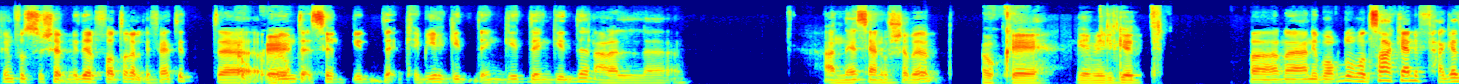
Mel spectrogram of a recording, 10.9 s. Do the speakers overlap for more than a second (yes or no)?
no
